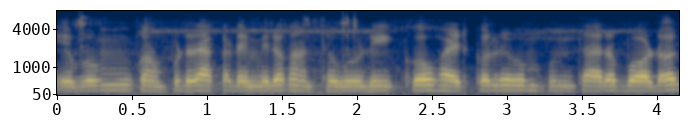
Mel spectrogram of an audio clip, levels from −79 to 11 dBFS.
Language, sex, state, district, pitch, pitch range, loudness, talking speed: Odia, female, Odisha, Nuapada, 175 Hz, 170-185 Hz, -15 LUFS, 200 wpm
